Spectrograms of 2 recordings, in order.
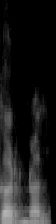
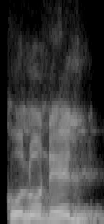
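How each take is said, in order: First: It is said with two syllables, like kernel. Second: It is said with three syllables, like ko-lo-nel. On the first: The speaker calls it right. "કર્નલમાં આર આવતો જ નથી ને બોલાય છે કર્નલ" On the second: The speaker calls it wrong. "તમે વાંચવા જાવ તો કોલોનેલ થાય"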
